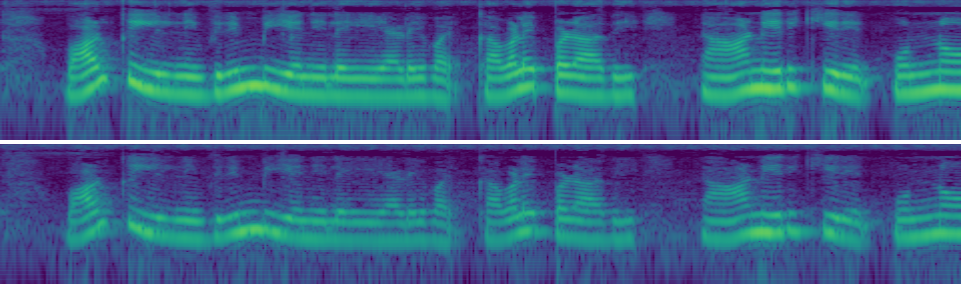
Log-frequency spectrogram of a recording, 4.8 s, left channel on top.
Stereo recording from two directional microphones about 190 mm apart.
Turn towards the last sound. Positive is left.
turn(degrees=25)  # may be behind; listen again after turning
